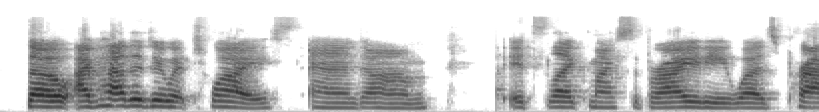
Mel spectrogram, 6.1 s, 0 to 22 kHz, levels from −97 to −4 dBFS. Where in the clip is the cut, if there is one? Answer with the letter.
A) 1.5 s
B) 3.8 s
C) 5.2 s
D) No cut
B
